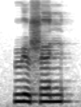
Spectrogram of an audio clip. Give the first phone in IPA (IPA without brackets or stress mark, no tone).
ɻ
